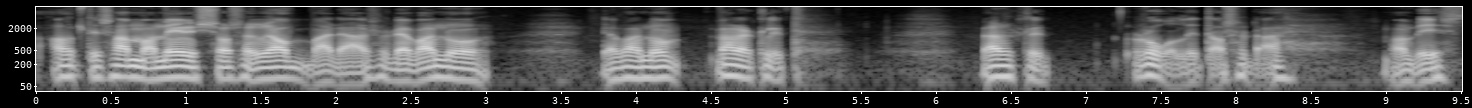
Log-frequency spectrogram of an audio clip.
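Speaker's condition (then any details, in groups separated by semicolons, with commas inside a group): Cerebral palsy; congenital, born two months premature at 1.69 kg, underdeveloped lungs, electric wheelchair user, cannot run, childhood habilitation courses at Folkhälsan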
